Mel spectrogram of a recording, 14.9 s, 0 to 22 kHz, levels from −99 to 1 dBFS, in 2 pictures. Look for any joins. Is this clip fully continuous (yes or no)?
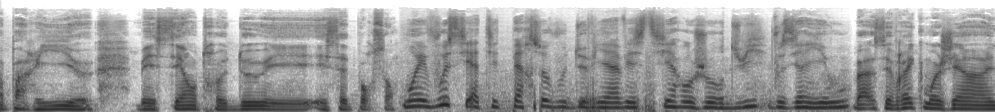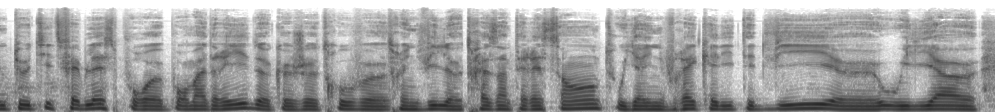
yes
